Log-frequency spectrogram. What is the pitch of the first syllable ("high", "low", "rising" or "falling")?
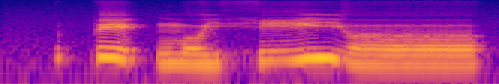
falling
